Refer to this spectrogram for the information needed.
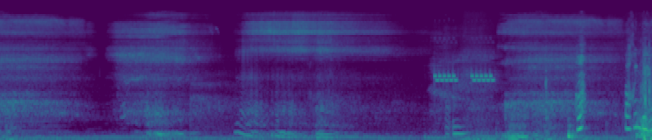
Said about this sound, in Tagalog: Phone mo, ingay-ingay. May tumatawag ata sa'yo.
